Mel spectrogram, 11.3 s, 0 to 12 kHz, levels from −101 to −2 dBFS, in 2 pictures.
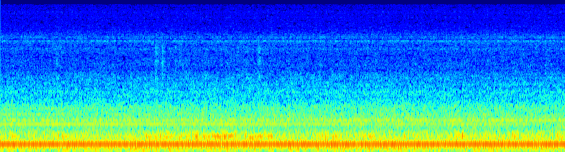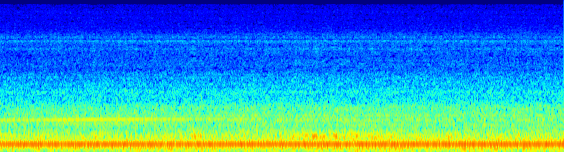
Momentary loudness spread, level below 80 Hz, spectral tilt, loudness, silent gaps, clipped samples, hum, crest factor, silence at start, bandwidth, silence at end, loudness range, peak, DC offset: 1 LU; -42 dBFS; -10 dB/octave; -29 LUFS; none; under 0.1%; none; 10 dB; 0 s; 5.8 kHz; 0 s; 0 LU; -18 dBFS; under 0.1%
